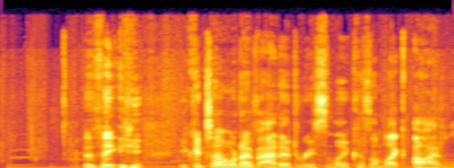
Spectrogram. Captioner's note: laughs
